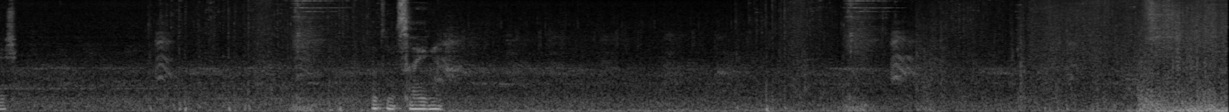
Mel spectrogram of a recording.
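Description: A horse's hooves clop on rock.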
